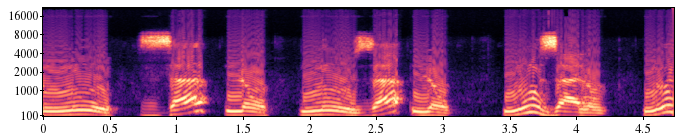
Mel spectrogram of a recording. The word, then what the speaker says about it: nous allons: فبالتالي لو انا قلت نو الون لا غلط، لازم اقول نو زالون، نو زالون، نو زالون، نو زالون نحن نذهب.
